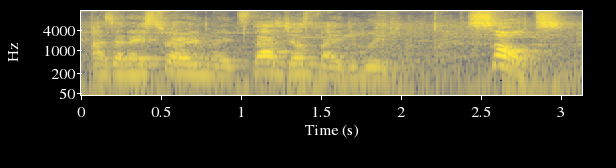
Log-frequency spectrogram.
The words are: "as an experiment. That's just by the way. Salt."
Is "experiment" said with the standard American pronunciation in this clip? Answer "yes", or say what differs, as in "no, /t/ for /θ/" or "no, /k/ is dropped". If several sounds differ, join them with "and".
no, /p/ is dropped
